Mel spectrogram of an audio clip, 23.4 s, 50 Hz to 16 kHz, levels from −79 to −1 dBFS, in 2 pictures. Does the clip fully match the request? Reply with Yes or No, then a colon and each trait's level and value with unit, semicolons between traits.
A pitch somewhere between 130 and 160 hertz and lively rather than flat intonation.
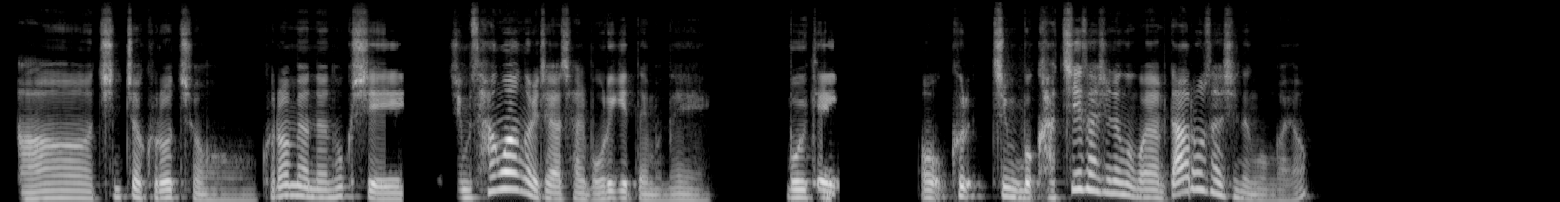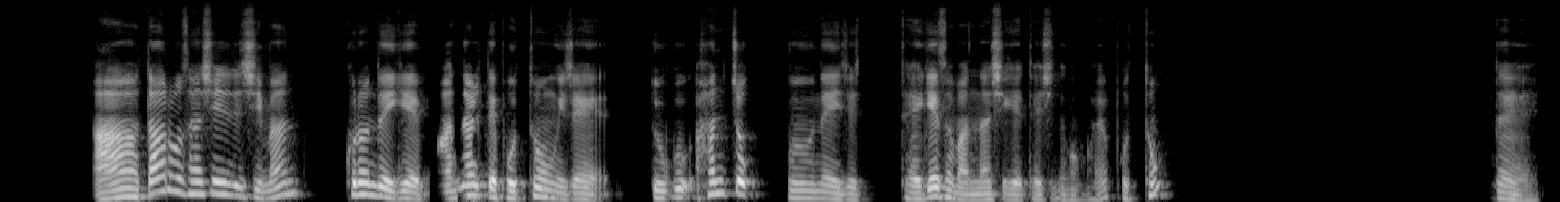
Yes: low, 135 Hz; wide, 7.9 semitones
